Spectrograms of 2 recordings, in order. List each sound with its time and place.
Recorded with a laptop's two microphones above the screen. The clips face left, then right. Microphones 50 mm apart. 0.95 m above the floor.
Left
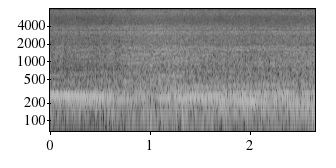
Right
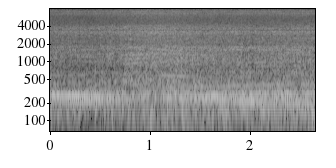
Only background noise.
